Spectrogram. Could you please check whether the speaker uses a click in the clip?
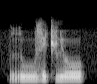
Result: no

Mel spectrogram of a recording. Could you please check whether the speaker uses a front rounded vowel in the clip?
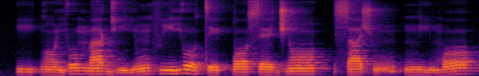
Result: no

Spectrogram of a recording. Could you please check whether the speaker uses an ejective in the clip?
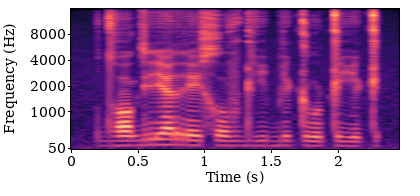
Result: no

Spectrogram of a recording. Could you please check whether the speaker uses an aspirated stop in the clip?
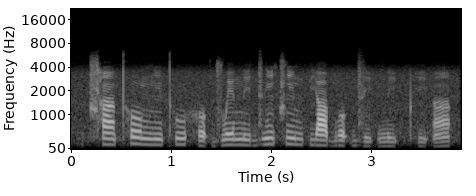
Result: yes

